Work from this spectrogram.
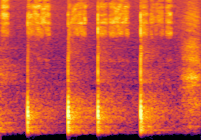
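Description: Pen or chalk writing out a fifth-grade math solution, heard as four sharp tapping strokes spaced about half a second apart, each followed by a brief scratchy trail of writing.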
